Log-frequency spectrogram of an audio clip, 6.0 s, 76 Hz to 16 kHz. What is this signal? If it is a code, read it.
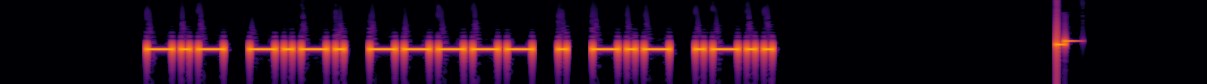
Morse code, heard as a keyed tone, about 28 wpm, 700 Hz. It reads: KC0EKL
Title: USA Call Signs - 6 Characters - 6x Character Spacing - 28wpm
